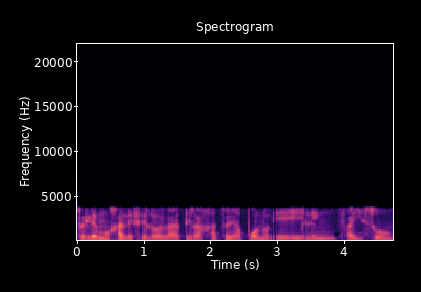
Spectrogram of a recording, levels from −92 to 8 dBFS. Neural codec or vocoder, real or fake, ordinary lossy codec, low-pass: vocoder, 22.05 kHz, 80 mel bands, Vocos; fake; none; 3.6 kHz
